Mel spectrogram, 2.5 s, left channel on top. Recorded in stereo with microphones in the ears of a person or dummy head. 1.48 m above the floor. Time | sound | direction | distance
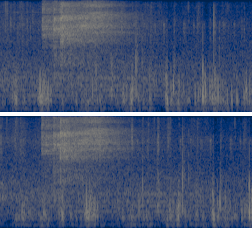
0.4 | tape being pulled | 55° right (ahead or behind) | 2.5 m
